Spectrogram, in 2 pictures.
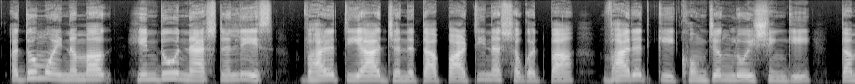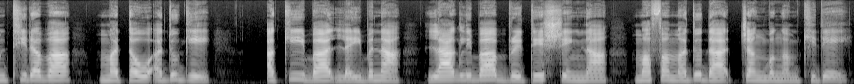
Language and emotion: Manipuri, neutral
